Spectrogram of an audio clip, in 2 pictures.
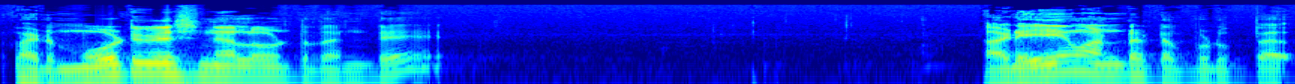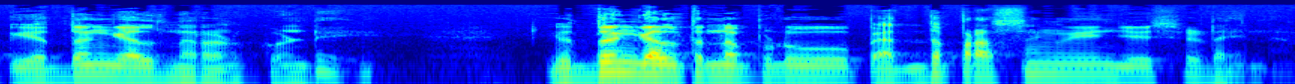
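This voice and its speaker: A male preacher, giving a sermon that swings between loud exclamations and low murmurs, often asking the audience questions and answering them himself. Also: fast, long pauses.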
